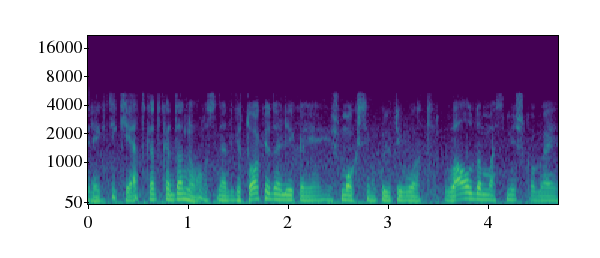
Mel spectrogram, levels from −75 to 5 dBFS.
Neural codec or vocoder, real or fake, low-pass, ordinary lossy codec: none; real; 5.4 kHz; MP3, 48 kbps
